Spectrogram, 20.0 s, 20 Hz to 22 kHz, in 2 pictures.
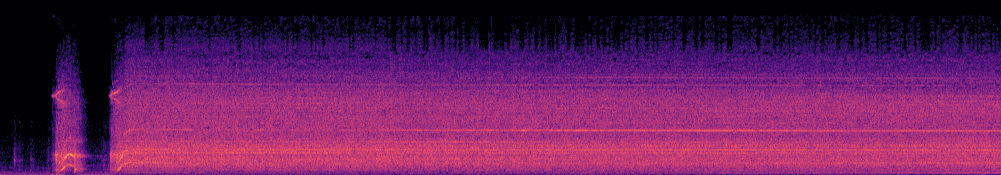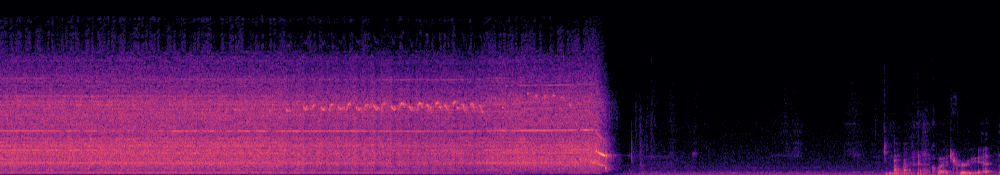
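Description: A power drill fitted with a 1/4 inch bit bores into a scrap piece of wood, its loud, steady whine running unbroken for about fifteen seconds before cutting out to near quiet and a few faint clicks.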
